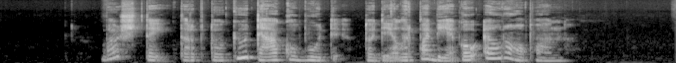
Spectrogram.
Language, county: Lithuanian, Kaunas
